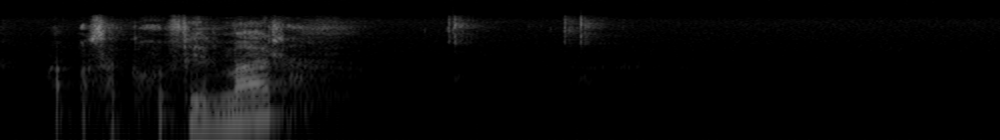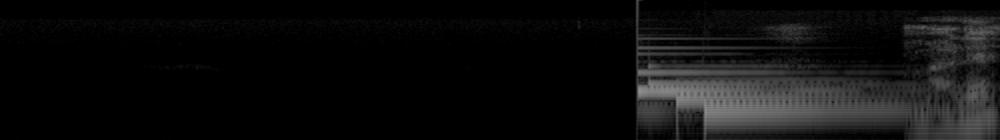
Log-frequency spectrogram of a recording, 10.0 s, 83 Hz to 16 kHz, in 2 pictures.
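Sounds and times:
faint computer mouse clicks: 2.2s - 3.1s.

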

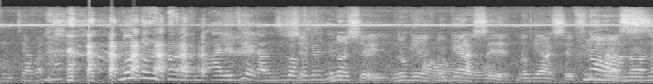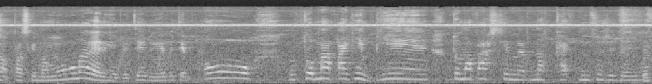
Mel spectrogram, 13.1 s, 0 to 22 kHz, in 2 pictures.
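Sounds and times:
crickets chirping: 0.0s - 13.0s
voices talking: 0.0s - 13.0s.

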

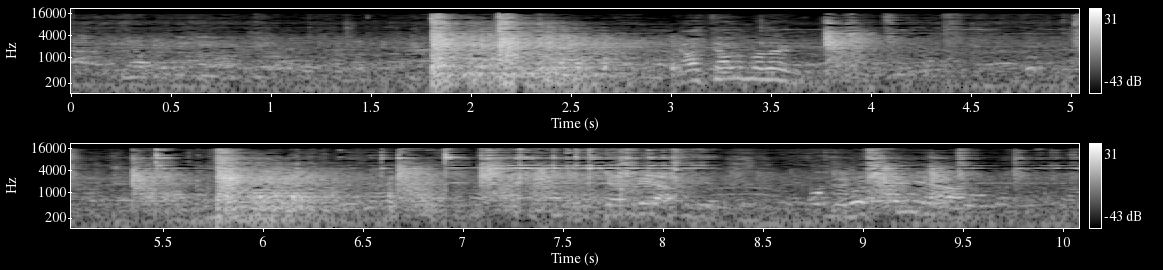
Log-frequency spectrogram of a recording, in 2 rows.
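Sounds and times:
tear gas shells firing bangs: 1.8s - 2.9s, 5.6s - 7.3s.

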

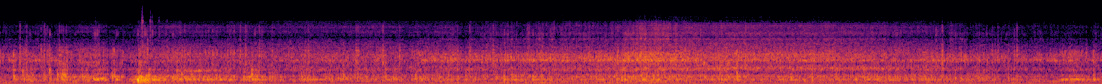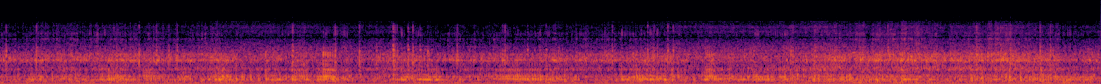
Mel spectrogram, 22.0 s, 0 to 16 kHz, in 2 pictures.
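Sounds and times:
wind rushing over microphone: 0.0s - 22.0s.

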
